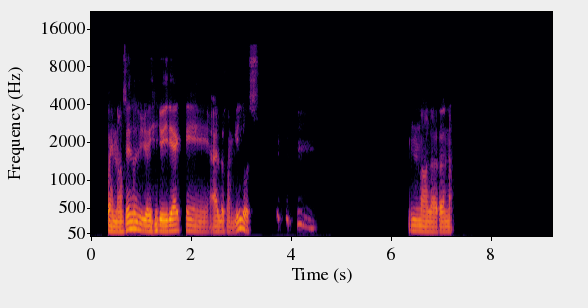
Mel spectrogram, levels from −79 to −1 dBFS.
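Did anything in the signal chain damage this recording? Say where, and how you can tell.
No, nothing in the signal chain damaged this audio, so there is no stage to point to.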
